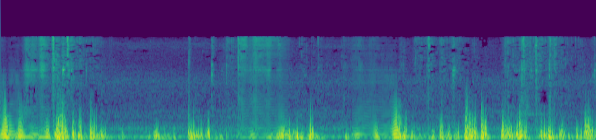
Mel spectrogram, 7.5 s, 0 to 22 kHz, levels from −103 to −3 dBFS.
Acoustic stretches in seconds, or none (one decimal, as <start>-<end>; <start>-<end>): 0.6-3.0; 3.6-4.4; 5.0-7.5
